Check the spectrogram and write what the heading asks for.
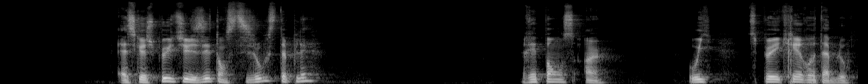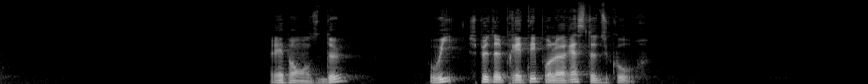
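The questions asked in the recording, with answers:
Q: Est-ce que je peux utiliser ton stylo, s'il te plaît?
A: 2: Oui, je peux te le prêter pour le reste du cours.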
